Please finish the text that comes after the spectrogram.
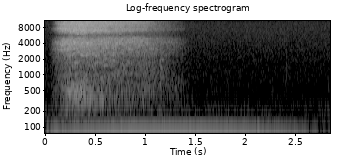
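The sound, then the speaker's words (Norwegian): A deep, airy inhale through the nose lasting just over a second, clear, followed by quiet stillness with no talking. “Pust godt inn med nesa.”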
